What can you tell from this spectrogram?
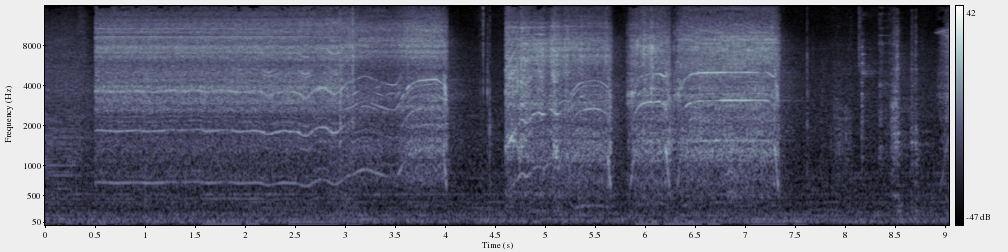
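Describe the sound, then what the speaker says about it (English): A power drill whines in several bursts, pitch rising and falling as a small pilot bit bites into the steel frame of a 2017 Nissan Leaf, loud and close, with brief pauses between runs. "I'm going to start with a smaller bit just to make a pilot hole"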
